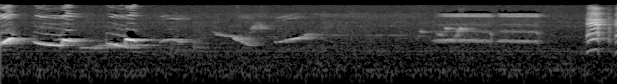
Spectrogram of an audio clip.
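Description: A black-throated laughingthrush sings loud, rich whistled phrases that slur up and down, broken by a few rapid chattering notes and brief pauses.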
